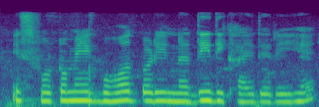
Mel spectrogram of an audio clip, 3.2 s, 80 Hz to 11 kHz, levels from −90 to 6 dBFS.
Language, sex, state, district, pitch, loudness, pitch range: Hindi, female, Gujarat, Valsad, 220 Hz, -15 LUFS, 205-230 Hz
